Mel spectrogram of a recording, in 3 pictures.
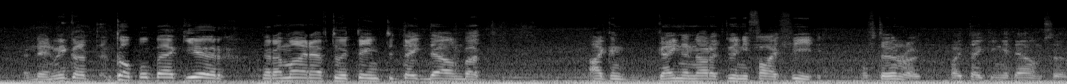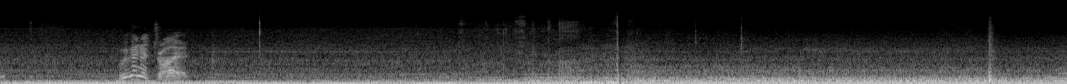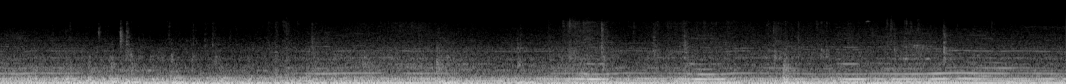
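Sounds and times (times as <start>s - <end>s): excavator diesel engine running: 0.0s - 32.0s
steady whining tone: 0.0s - 32.0s
sharp clicks and knocks: 20.5s - 20.8s, 21.9s - 31.0s.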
